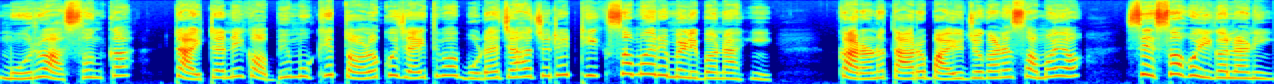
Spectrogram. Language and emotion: Odia, fearful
